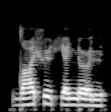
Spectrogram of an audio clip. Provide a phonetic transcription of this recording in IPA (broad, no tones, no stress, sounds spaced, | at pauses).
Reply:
dˤ ɛ ʃ y ç ɛ ɲ ɾ ɵ lʲ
